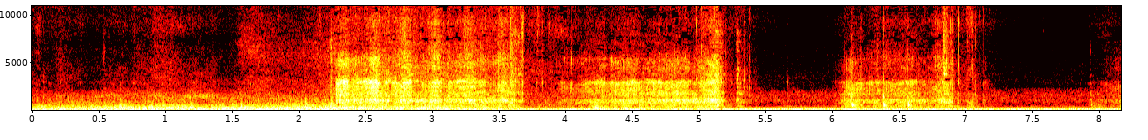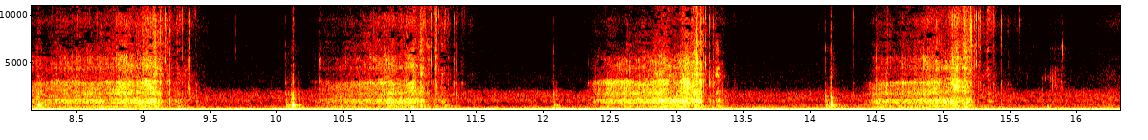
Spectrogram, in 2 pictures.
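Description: Fishing reel cranked in short bursts of about a second each, eight or so times, a scraping, zipper-like whirr as a lure is worked back with pauses between turns.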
